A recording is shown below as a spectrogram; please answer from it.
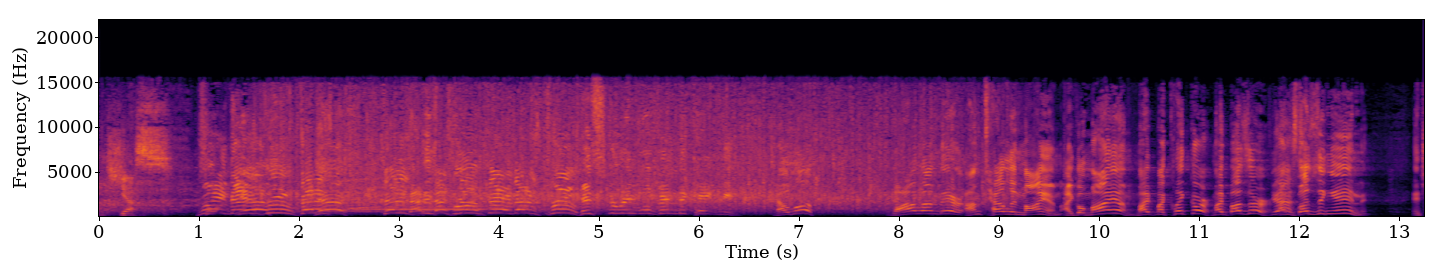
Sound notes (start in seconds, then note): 5.8 cheers and applause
